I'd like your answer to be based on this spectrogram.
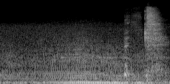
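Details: A VTuber sneezing during a game stream: a short, sharp sneeze near the end over a steady low rumble of game sound.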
